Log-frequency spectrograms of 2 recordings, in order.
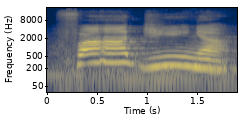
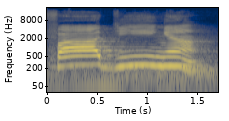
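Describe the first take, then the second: First: "Fadinha" sounded out slowly, last vowel held long; teacher sounding out "Fadinha"; syllable by syllable. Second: "fadinha" said slowly, syllables clear; slow word. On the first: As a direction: split "Fadinha" into syllables, holding the end. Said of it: "A sílaba do meio da palavra fadinha". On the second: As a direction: draw out "fadinha" gently. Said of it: "Uma fada pequenininha é uma". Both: Shown as a demonstration.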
